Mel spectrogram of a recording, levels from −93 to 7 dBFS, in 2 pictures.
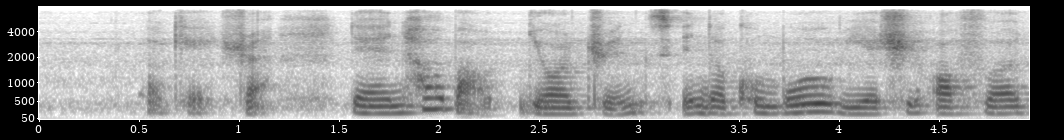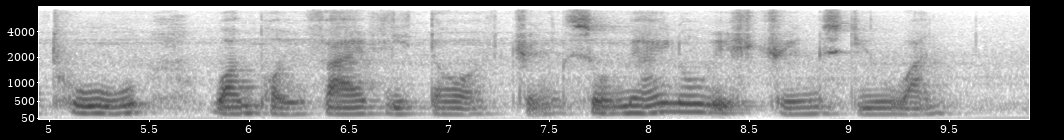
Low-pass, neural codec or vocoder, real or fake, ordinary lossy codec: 7.2 kHz; none; real; none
